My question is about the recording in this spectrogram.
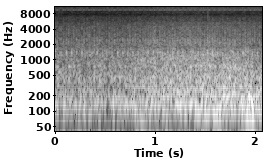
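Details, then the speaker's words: Bosch WAE24364GB washing machine after new motor fitted, running a wash with heater working; smooth, steady low hum with even rumble, no knocks or grinding; motor was the fault, now normal running. "Happy with that. Sounds good."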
